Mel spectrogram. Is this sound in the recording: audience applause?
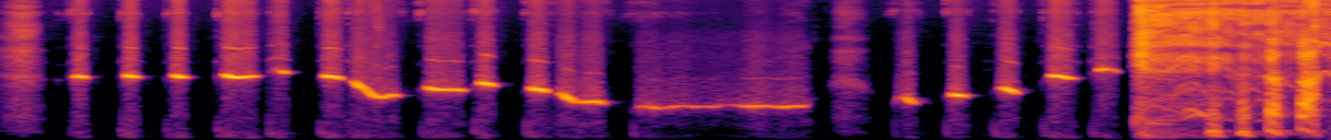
no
